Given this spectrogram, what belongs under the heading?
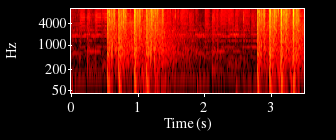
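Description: Rapid gunfire bursts in the survival game Rust, two volleys of several sharp close shots separated by a brief lull, loud and with no talking.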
